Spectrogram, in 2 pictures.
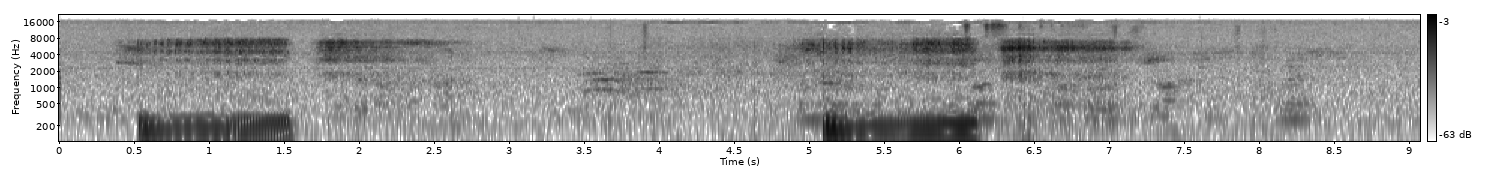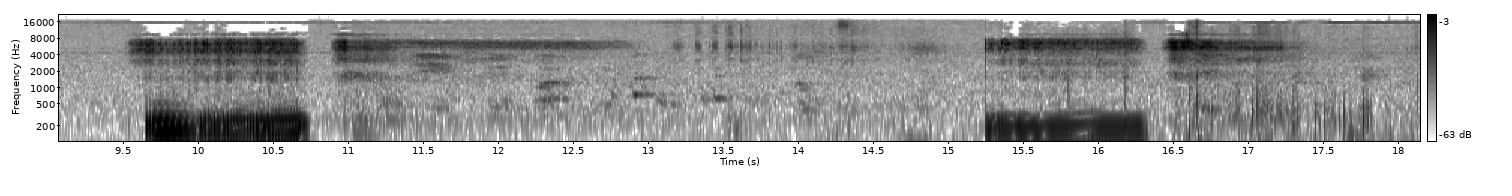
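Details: Shar Pei dog asleep indoors, snoring like a human: four low, buzzing snore bouts roughly every five seconds, each about a second long with a breathy hiss on top, quiet voices murmuring in the pauses.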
